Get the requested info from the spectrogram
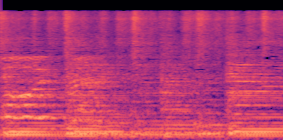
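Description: A woman singing lead over two strummed acoustic guitars.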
